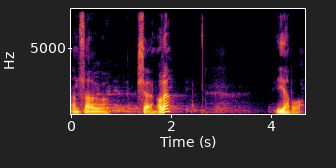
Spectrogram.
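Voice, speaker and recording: A man's voice: on the low side, sing-song, very slow, vocal fry, a little mellow. A man from England with an English accent preaching a sermon in German, searching for words and mixing in English, in a church hall. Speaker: guest preacher.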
